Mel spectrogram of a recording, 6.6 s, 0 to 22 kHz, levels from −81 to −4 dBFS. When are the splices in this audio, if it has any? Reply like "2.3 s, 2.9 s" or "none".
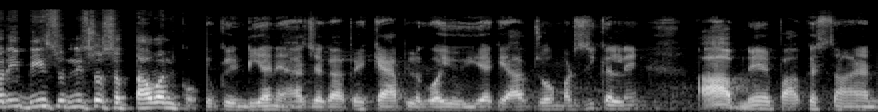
1.6 s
